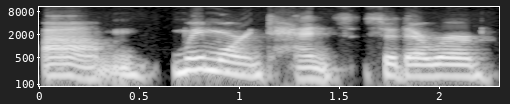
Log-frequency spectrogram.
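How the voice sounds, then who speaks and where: A woman explaining her research in an interview, in a thoughtful, halting, conversational way. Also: fairly low pitch, dull audio. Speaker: guest, sociologist and fear researcher.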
